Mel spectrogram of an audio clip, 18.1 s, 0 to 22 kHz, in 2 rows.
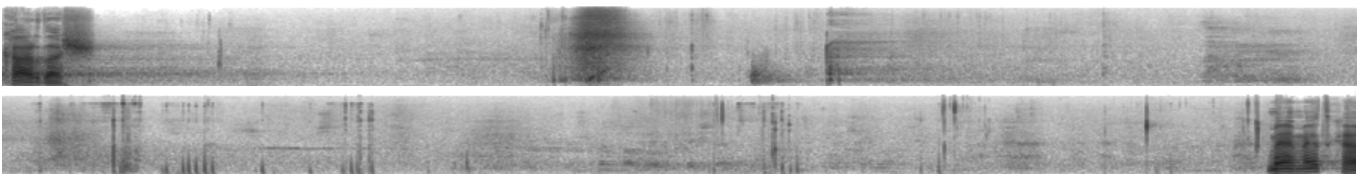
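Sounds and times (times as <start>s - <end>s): loud breathy burst of noise: 3.7s - 4.4s.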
